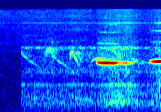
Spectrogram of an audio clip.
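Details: Pavonine cuckoo (Dromococcyx pavoninus) on a foggy morning in the Mato da Capela woods, Bozano, Rio Grande do Sul, Brazil, giving two clear, level whistled notes about half a second apart, with faint chirps and soft background hiss.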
